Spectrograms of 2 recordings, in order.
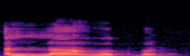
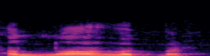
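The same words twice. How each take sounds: First: The L in Allah is light and thin. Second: The L in Allah is heavy and full. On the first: The speaker calls it wrong. "इसमें जलालत को पुर नहीं करते" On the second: The speaker calls it right. "इसमें जलालत को पुर करेंगे"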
